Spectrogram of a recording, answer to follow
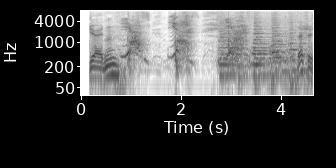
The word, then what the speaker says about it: Jordan: You're listening to It's Pronounced Jordan with Jeremy Henderson. This is Shug Jordan, coach of the Auburn Tigers. Say what? No. It's pronounced Jordan. Yes! Yes! Yes! This is Shug Jordan, football coach of the Auburn Tigers.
